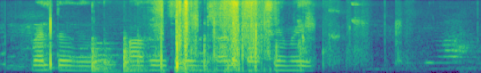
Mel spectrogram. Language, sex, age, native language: Icelandic, male, 12, Icelandic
